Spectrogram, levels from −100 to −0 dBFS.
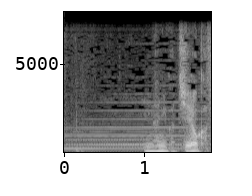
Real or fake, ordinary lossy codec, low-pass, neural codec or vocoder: real; none; 7.2 kHz; none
